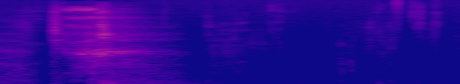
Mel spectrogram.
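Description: A man's breathy sigh close to the microphone, lasting about half a second, followed by a few faint clicks.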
